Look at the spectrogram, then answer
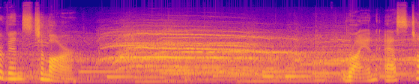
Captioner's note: audience cheers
